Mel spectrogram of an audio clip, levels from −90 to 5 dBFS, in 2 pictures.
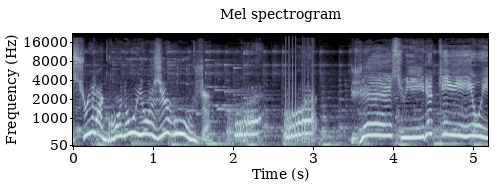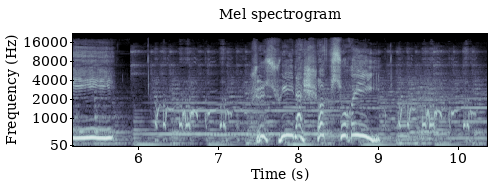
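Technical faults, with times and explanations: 2.65–3.01 s, processor overload crackle: about ten short buffers, each around 5 ms, miss their deadline in quick succession and replay stale audio with hard edges, giving a gritty tearing burst. Unlike a single dropout, it is a clustered run that stops once the load passes.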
